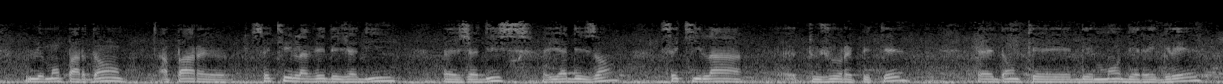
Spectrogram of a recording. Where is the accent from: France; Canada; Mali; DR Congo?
DR Congo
